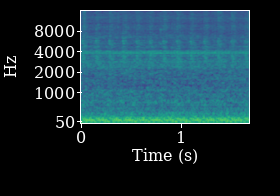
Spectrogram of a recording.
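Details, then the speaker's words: Dodge Ram V10 cold start at -37 after sitting two days, running regular 10W-30 with Lucas oil stabilizer, oil pressure not coming up: fast, even ticking over a rough cold idle; lifter tick from low oil pressure with oil too thick. "now oh i can hear some ticking going on so i'm running 10 30 just just regular 10w30 oil with lucas oil stabilizer"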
